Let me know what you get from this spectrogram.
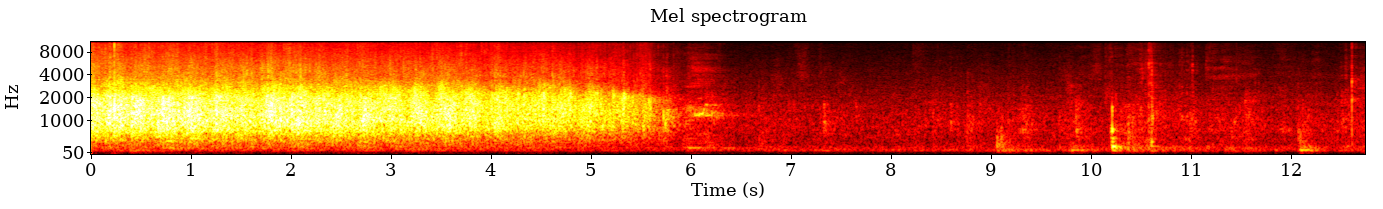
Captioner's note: applause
